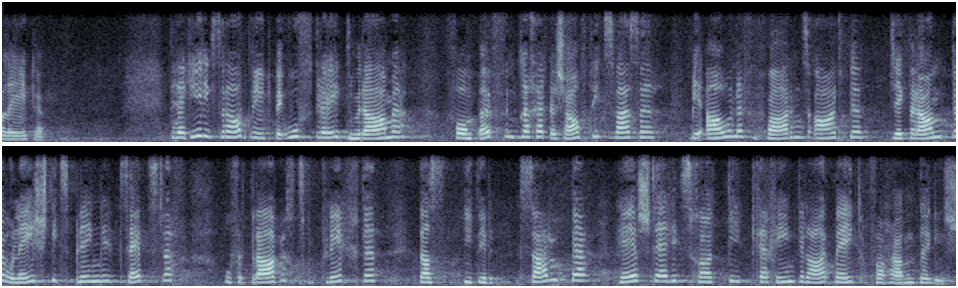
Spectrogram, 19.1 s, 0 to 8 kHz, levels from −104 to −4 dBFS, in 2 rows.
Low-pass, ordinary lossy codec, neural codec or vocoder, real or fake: 7.2 kHz; none; codec, 24 kHz, 1 kbps, SNAC; fake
